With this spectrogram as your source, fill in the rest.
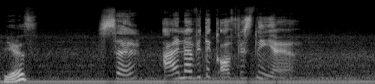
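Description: A man talks into a phone close by.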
